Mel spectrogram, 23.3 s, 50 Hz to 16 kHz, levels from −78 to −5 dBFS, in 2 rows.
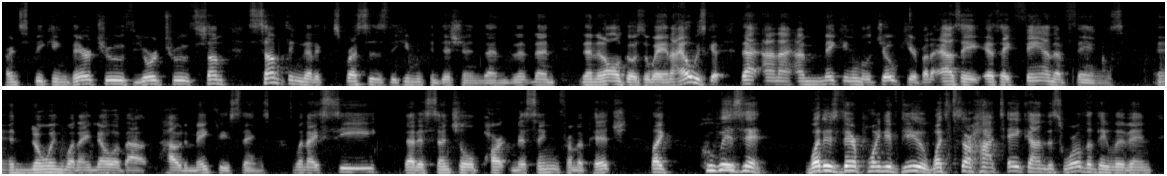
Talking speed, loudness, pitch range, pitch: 215 wpm, -24 LUFS, 115-155 Hz, 130 Hz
